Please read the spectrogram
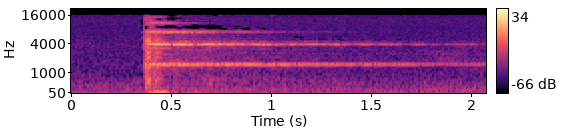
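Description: A front-desk service bell struck once about half a second in, its bright ring fading away over about two seconds.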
